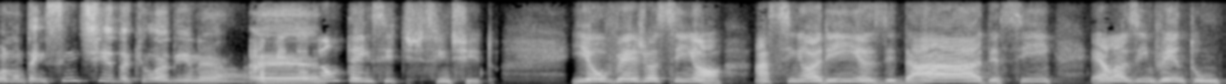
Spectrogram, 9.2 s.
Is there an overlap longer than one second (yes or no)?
no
